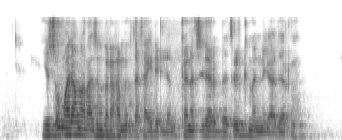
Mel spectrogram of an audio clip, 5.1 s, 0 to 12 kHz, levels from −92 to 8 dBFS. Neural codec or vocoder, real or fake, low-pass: codec, 16 kHz, 2 kbps, X-Codec, HuBERT features, trained on balanced general audio; fake; 7.2 kHz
